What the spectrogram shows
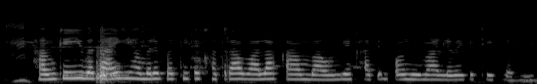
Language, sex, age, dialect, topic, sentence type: Bhojpuri, female, 25-30, Western, banking, question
